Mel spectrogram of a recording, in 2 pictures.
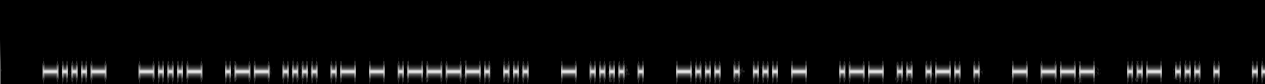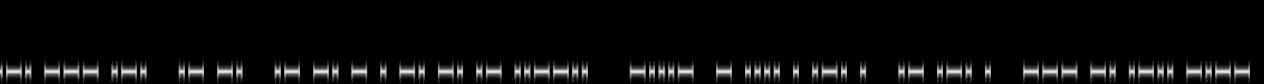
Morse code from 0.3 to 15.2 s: <BT> <BT> WHAT'S THE BEST WIRE TO USE FOR AN

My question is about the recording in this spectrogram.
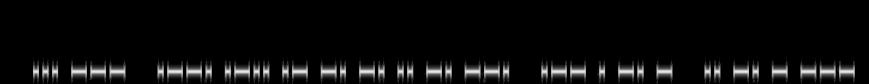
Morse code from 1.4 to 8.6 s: PLANNING WENT INTO

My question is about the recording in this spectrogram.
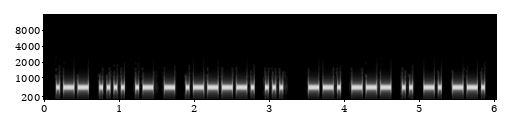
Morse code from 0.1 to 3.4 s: WHAT'S

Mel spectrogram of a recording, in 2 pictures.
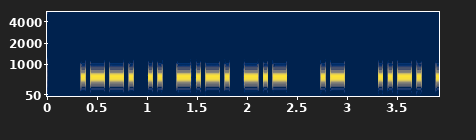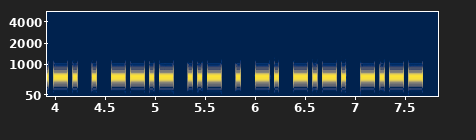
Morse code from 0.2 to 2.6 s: PICK

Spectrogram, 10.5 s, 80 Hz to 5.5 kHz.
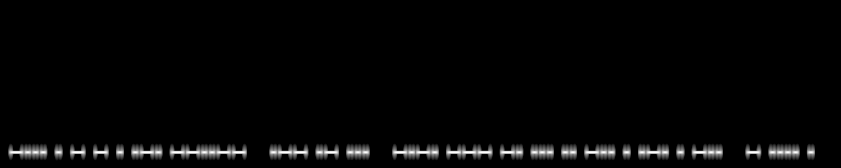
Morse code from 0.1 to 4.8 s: BETTER, WAS

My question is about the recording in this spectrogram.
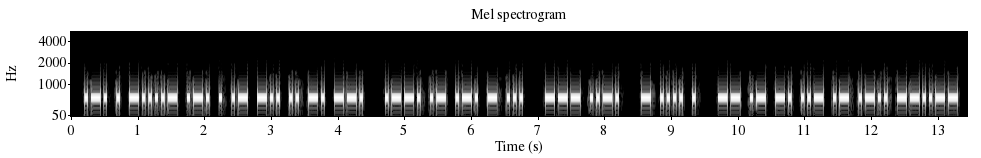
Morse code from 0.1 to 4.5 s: RE-READING

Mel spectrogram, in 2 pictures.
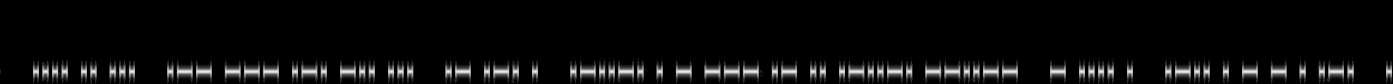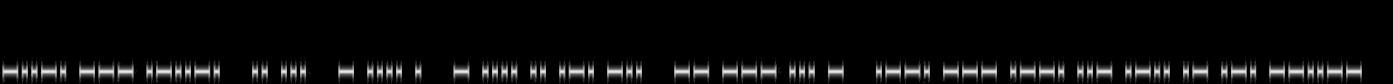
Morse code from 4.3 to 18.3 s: ARE "ETOAI", THE LETTER "O" IS THE

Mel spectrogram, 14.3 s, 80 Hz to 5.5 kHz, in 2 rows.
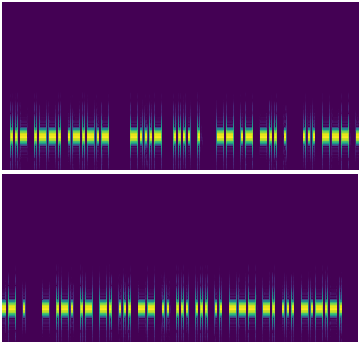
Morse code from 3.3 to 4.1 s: HE

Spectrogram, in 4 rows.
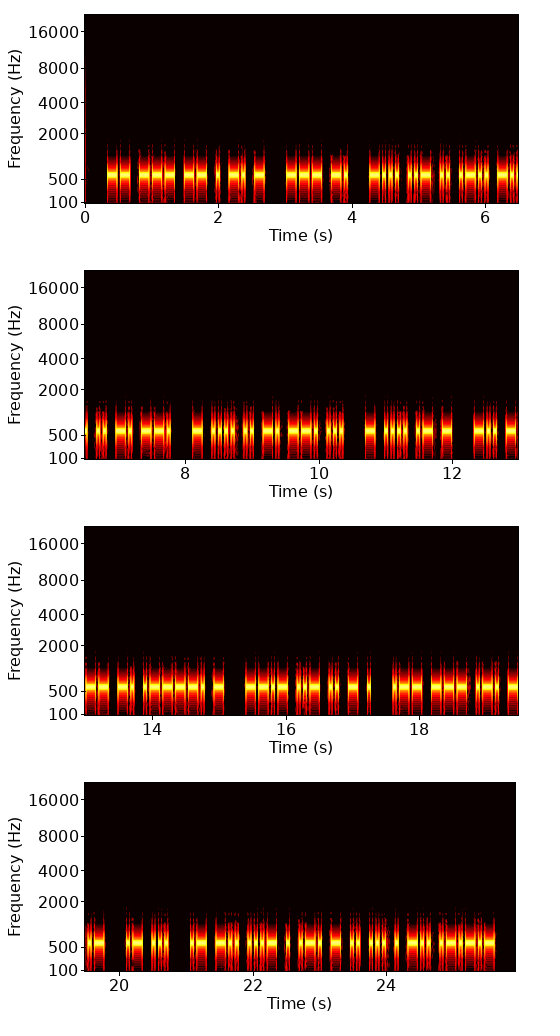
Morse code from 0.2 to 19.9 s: MOMENT ON BUILDING THINGS THAT DON'T QUITE WORK

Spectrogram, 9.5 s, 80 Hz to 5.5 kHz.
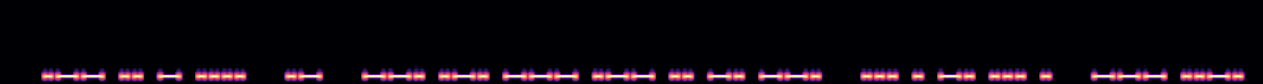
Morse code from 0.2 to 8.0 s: WITH A GROWING SENSE

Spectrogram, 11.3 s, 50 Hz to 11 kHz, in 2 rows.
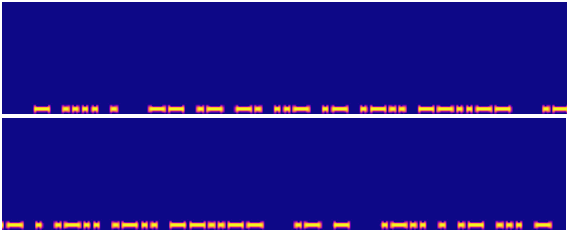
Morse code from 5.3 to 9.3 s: WELL, AT

